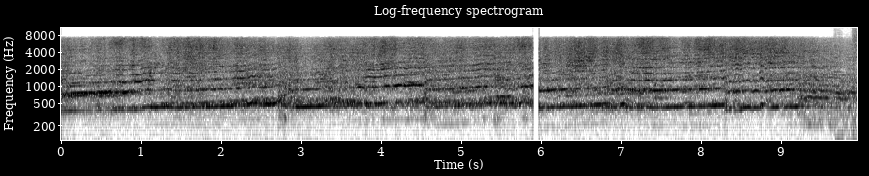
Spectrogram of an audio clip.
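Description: Formula One car's 2.4-litre V8 engine running at high revs. Its note slides slowly down and jumps back up several times, with a momentary break a little past halfway.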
